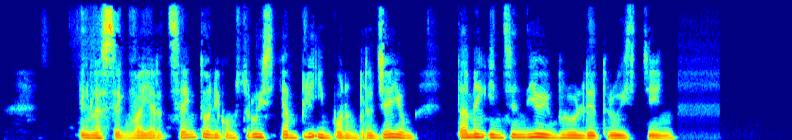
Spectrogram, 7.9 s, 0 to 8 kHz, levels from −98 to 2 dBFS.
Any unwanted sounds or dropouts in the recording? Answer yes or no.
no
